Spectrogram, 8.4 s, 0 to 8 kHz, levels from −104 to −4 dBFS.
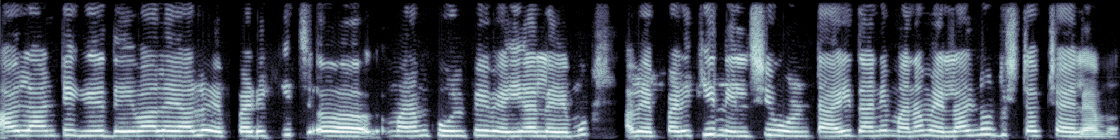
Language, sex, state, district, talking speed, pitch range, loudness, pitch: Telugu, male, Telangana, Nalgonda, 115 wpm, 245-275 Hz, -11 LUFS, 260 Hz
